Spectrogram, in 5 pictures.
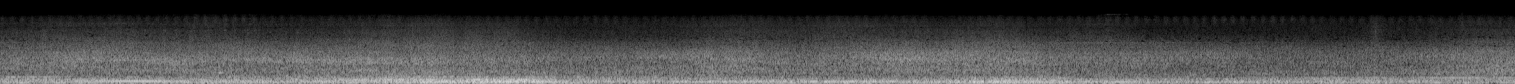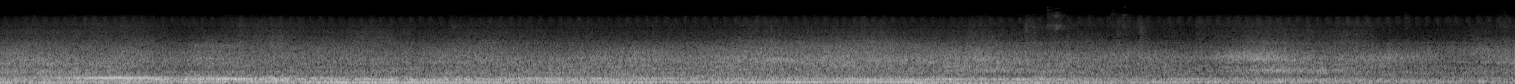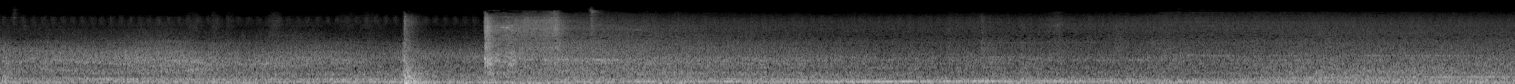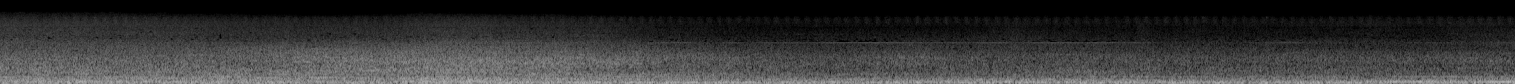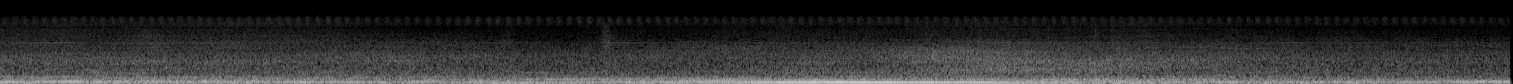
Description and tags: traffic jupiter carport
Sounds of the city and suburbs recorded with Olympus DS-40 with Sony ECMDS70P. Sounds of the street and passing cars.
city, field-recording, traffic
